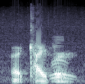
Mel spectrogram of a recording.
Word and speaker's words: Kuiper: Kuiper. Like the Kuiper belt.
